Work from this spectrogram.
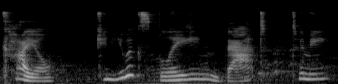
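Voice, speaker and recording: A woman's voice: a little high, lively intonation, slow. An actress playing a wary, candid young woman who narrates and talks in an audio drama in a conversational way. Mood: suspicious. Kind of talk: first-person audio drama narration and dialogue.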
